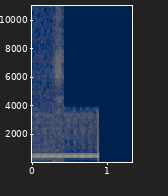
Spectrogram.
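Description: A telephone dial tone after a call has been disconnected: one steady, mid-pitched hum that cuts off abruptly just under a second in, followed by silence.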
